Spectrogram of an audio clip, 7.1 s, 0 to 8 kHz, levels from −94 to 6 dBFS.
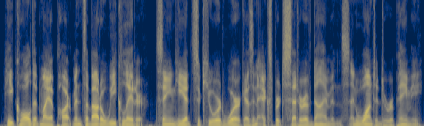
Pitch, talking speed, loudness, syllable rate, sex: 90 Hz, 210 wpm, -20 LUFS, 5.4 syllables/s, male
